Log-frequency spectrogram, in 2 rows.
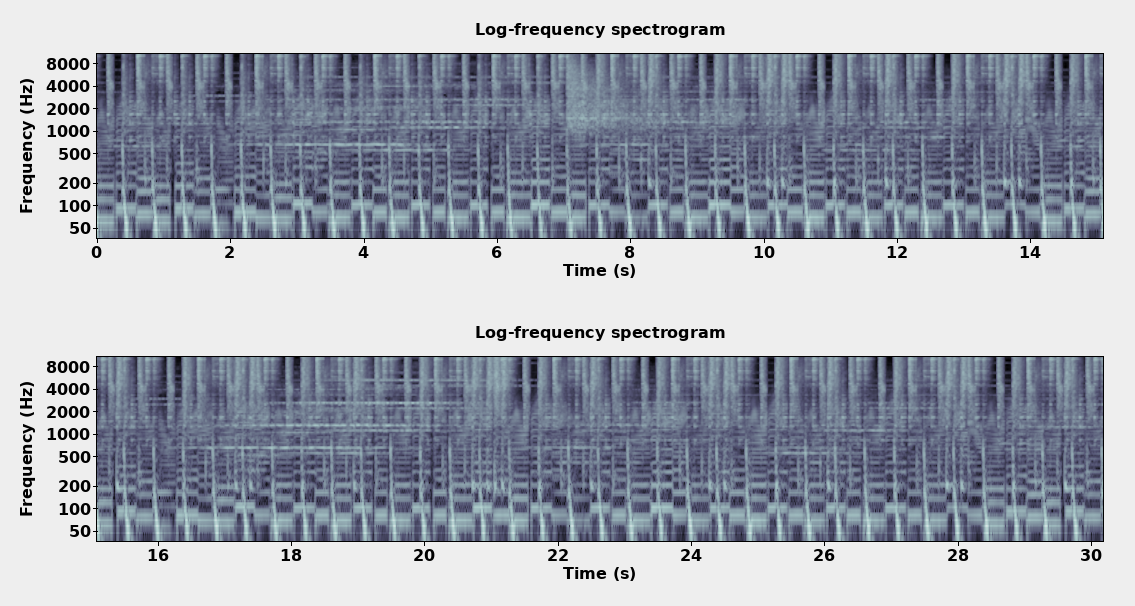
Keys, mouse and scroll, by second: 0.0 space, 5.7 ctrl+shift+a, 6.0 alt+scroll down 1, 6.1 space, 6.8 alt+scroll up 1, 7.1 space, 12.9 ctrl+shift+a, 13.2 space, 16.5 ctrl+z, 19.9 ctrl+shift+a, 20.3 alt+scroll down 1, 20.4 space, 22.1-22.6 alt+scroll up 2, 24.0 space, 26.2 space, 28.3 ctrl+shift+a, 28.6 space.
